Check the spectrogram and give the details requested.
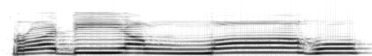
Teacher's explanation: را پر زبر ہے، جلدی پڑھیں گے اور را کو پر پڑھنا ہے۔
